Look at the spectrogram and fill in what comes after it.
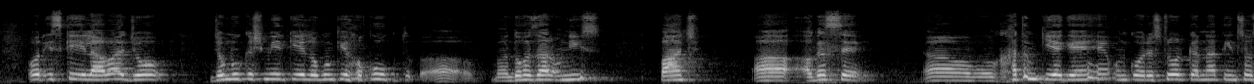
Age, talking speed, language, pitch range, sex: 50-69, 135 wpm, Urdu, 215-270 Hz, female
